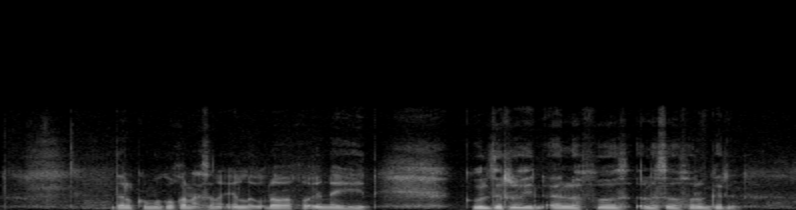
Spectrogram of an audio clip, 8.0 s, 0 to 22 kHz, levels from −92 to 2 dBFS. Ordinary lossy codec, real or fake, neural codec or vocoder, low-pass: none; real; none; 10.8 kHz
